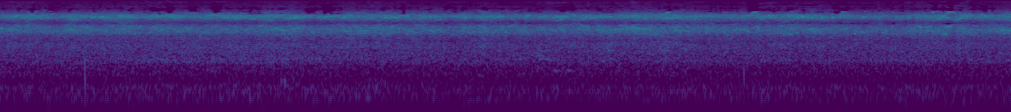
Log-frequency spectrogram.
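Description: A large flock of birds perched in bare trees, all chirping at once in a dense, steady chorus with no single call standing out.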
